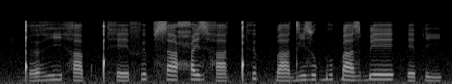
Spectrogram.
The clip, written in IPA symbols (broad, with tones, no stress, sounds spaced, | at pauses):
ɡ͡ǃ œ˨ ɦ i˦ h a˨ p ǃʰ e˨ f ʏ˥ p s a˦ ħ e˦ z h a˩ ǃʰ ʏ˥ p ɡ͡b a˨ d i˦ z u˦ ɡ͡b u˥ k͡p a˦ z ɓ e˥ | e˨ p ɾ i˩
